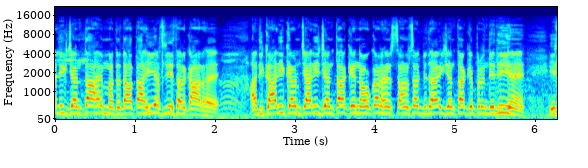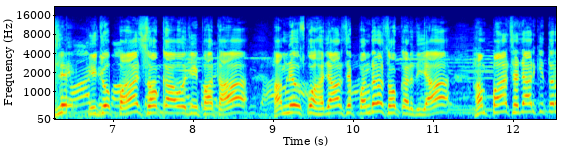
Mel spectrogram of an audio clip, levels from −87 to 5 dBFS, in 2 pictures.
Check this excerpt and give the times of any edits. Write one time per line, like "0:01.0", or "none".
0:06.4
